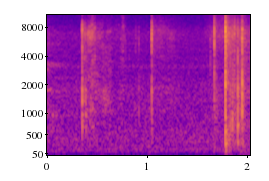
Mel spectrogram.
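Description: Light handling noise around plastic storage bins of lace trims: a couple of faint clicks, then a quick cluster of sharper clicks and rustles near the end.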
